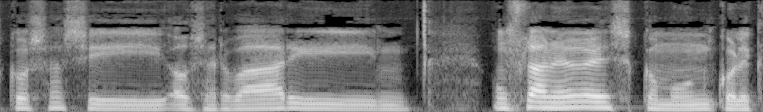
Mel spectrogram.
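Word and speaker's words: flâneur: Escolta, ens pots explicar què és un flanen? No sé si ho pronuncio flaner. – Bé. Flaner? Sí.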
